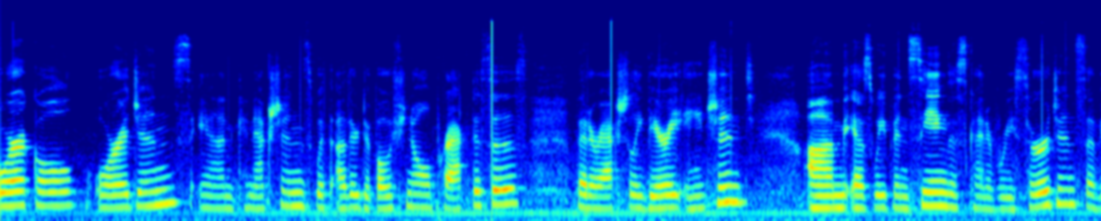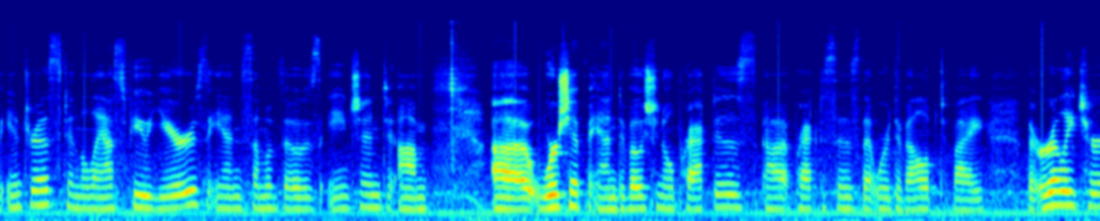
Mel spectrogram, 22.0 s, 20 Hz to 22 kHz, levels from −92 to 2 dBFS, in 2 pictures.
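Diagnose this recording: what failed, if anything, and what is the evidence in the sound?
Word clock ticks at the digital interface between converters: sharp clicks about every 0.2 s, around a hundred of them, from 0.13 s to 21.9 s. The receiver's clock drifts about 100 ppm from the sender's, so one sample is dropped or repeated at each slip. A spectrogram shows evenly spaced thin vertical broadband lines, and the waveform shows single-sample steps.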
